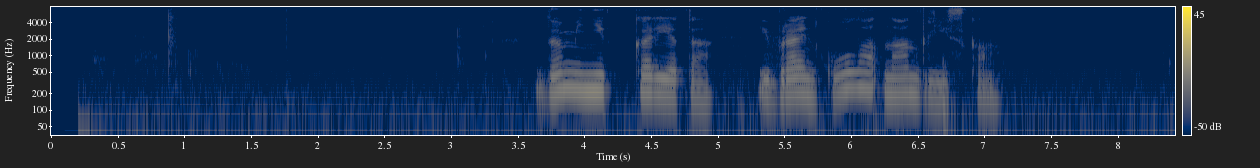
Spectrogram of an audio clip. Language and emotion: Russian, neutral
